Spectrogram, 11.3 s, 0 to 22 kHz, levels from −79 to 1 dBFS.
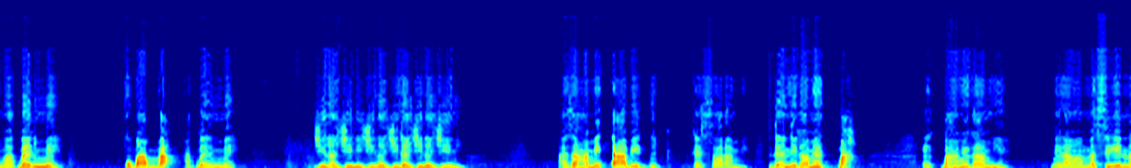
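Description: Throughout, the speech has likely been through Opus compression in its music (CELT) mode at a low rate, fitting 24 kbps. Short of bits, the encoder fills bands with folded or noise-like content, so tones turn plainly rough and grainy, while bandwidth still reaches 20.2 kHz.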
